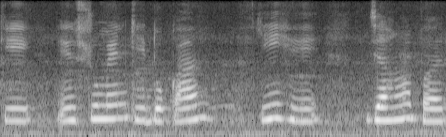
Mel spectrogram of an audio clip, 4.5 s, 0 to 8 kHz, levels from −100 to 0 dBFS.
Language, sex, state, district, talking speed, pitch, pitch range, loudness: Hindi, male, Madhya Pradesh, Dhar, 105 wpm, 265 Hz, 250-280 Hz, -17 LUFS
